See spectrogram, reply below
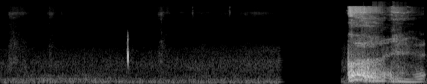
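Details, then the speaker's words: Throat clearing: faint room hiss, a brief pause, then one loud, rough throat-clearing burst from an adult man, who describes it as a years-long habit, not a cough. "I'm not coughing just clearing out the throat so yeah"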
